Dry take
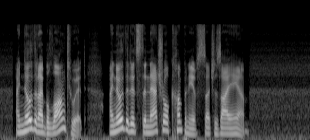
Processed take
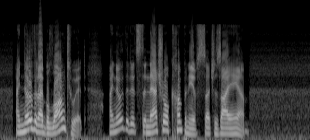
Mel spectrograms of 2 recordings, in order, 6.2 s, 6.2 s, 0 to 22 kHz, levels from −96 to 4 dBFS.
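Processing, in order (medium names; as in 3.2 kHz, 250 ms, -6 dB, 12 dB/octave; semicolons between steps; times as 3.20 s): 1.35–2.93 s: compression 4:1, threshold -34 dBFS, peak gain reduction 14 dB; saturation -23 dBFS, distortion -10 dB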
